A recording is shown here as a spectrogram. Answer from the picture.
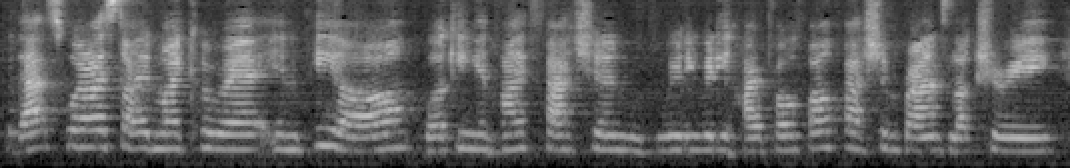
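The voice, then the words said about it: British accent. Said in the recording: “I have an accent, so I'm originally from the UK”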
